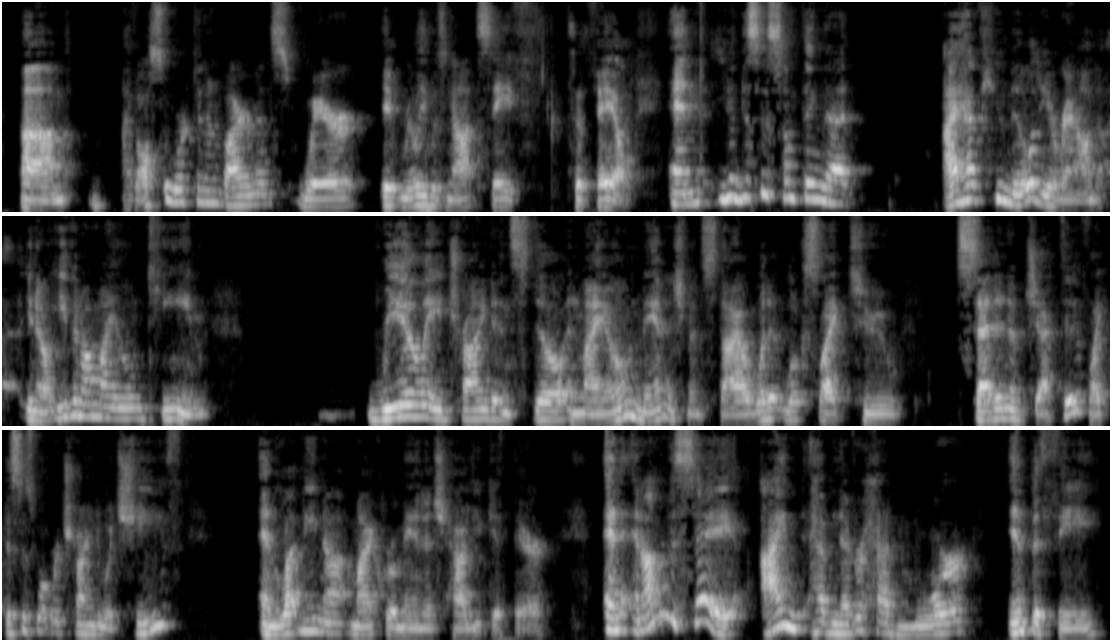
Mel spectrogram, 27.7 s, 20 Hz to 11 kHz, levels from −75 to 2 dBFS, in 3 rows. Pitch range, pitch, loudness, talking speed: 135-220 Hz, 160 Hz, -20 LUFS, 170 wpm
